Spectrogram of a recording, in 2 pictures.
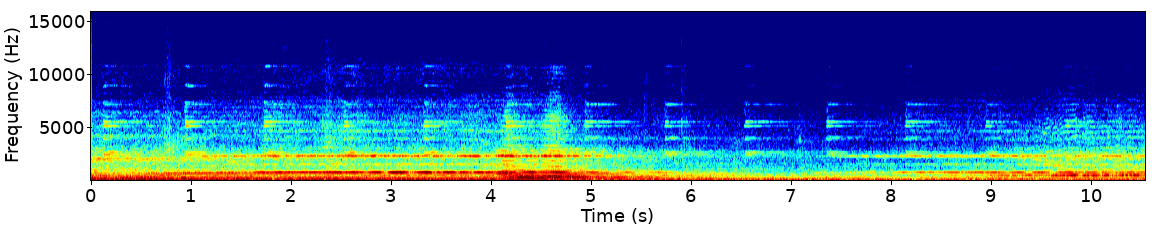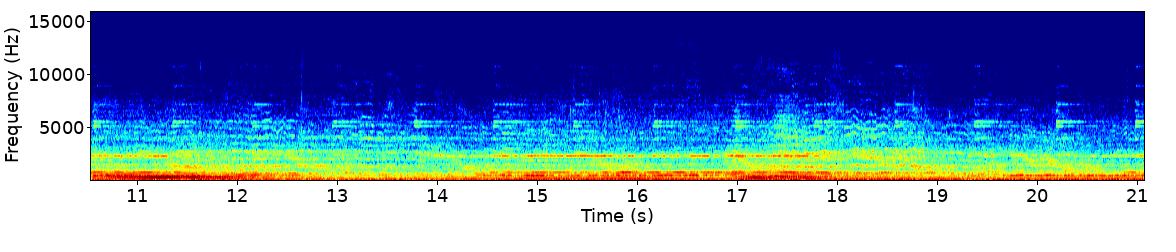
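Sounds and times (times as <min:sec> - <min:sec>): ensemble sustained horn-like chords: 0:00.0 - 0:21.0.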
